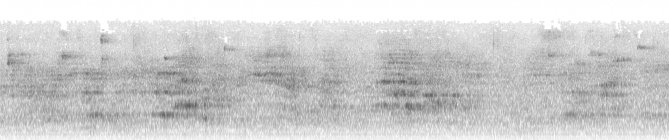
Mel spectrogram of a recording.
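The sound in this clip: A basketball is dribbled during a game, with faint, repeated bounces under continuous play-by-play commentary.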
